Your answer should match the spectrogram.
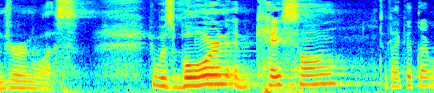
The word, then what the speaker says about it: Kaesong: He was born in Kaesong. Did I get that right, sir? Kaesong? Correct spelling or pronunciation, Korea, and came to the United States journalism in 1950.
